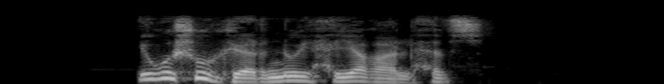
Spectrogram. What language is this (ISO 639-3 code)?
kab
